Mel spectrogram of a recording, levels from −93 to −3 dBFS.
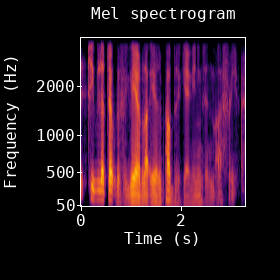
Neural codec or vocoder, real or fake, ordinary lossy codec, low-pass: codec, 16 kHz in and 24 kHz out, 0.4 kbps, LongCat-Audio-Codec, four codebook decoder; fake; none; 3.6 kHz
